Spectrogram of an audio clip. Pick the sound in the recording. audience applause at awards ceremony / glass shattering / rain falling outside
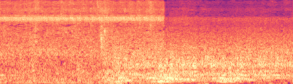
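rain falling outside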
